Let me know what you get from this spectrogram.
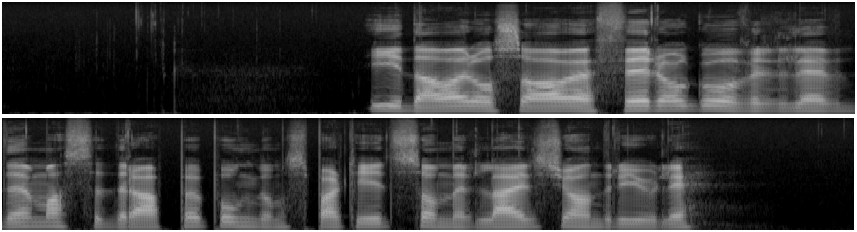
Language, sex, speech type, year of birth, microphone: Norwegian, male, read, 1986, Sennheiser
